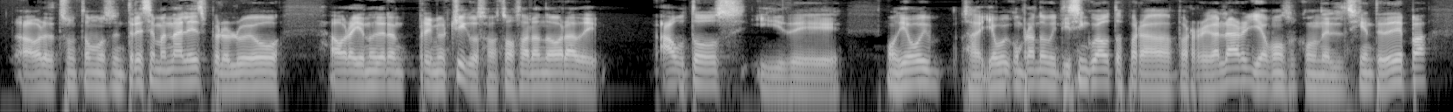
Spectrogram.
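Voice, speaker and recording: Against a quiet background, a man talks very fast at a medium pitch, with very even loudness and fairly even intonation. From Peru. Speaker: online giveaway entrepreneur. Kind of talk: interview. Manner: halting.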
